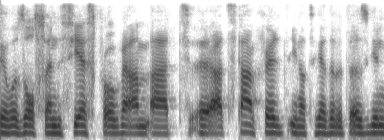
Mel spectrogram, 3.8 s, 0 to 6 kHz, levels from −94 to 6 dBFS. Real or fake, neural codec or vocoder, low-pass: fake; codec, 16 kHz, 4 kbps, X-Codec, WavLM features, trained on Multilingual LibriSpeech; 5.4 kHz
